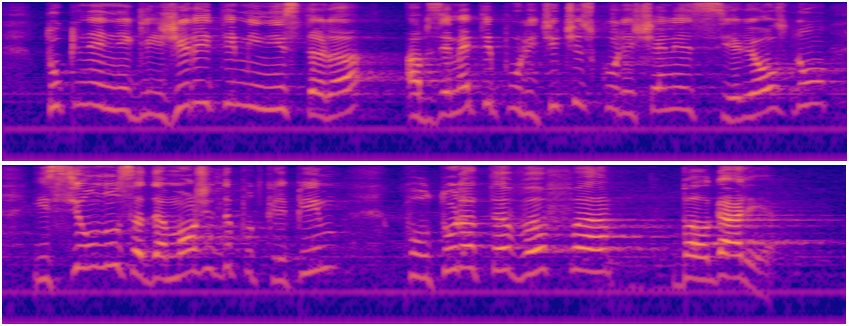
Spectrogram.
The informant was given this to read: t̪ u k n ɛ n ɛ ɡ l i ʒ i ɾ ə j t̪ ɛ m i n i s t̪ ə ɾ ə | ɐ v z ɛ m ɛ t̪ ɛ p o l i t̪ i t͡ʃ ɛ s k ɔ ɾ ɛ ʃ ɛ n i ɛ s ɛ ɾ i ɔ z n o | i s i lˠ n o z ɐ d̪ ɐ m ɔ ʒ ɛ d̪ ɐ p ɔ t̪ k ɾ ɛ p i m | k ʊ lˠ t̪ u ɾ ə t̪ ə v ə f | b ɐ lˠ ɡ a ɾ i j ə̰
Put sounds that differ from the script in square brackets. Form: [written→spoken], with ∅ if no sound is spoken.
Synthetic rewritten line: t̪ u k n ɛ n ɛ ɡ l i ʒ i ɾ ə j t̪ ɛ m i n i s t̪ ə ɾ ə | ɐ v z ɛ m ɛ t̪ ɛ p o l i t̪ i t͡ʃ ɛ s k [ɔ→o] ɾ ɛ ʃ ɛ n i ɛ s ɛ ɾ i ɔ z n o | i s i lˠ n o z ɐ d̪ ɐ m ɔ ʒ ɛ d̪ ɐ p [ɔ→o] t̪ k ɾ ɛ p i m | k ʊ lˠ t̪ u ɾ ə t̪ ə v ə f | b ɐ lˠ ɡ a ɾ i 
